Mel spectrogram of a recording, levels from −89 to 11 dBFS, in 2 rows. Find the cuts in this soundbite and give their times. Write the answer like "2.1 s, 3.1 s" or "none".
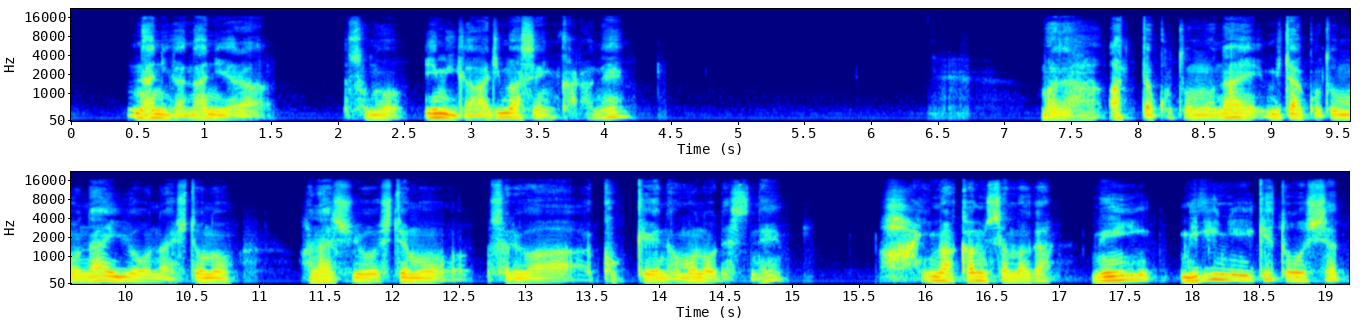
15.6 s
